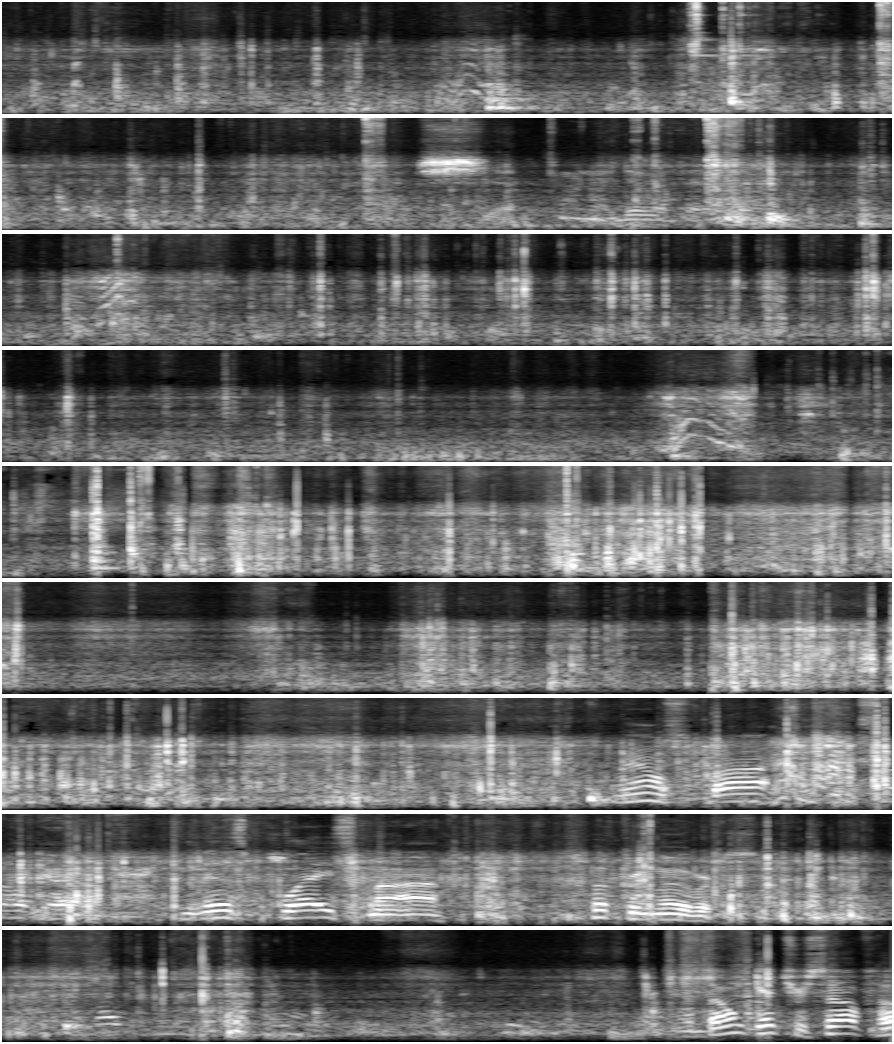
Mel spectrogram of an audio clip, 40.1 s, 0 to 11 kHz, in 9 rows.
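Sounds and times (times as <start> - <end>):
zipper: 2.2 - 2.5, 9.2 - 9.8, 16.6 - 17.4.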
